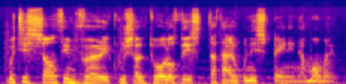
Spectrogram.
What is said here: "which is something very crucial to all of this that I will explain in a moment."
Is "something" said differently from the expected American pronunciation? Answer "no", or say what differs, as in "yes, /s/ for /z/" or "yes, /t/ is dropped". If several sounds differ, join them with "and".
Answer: no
